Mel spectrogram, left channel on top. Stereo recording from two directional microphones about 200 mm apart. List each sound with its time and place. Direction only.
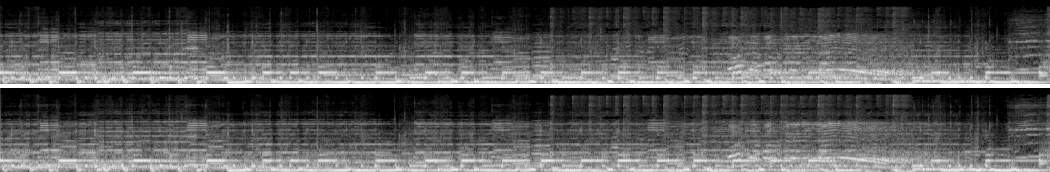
0.1 s music: 40° right (ahead or behind); by 2.7 s 55° right (ahead or behind)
